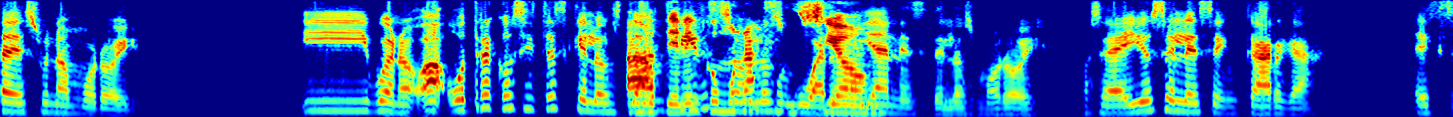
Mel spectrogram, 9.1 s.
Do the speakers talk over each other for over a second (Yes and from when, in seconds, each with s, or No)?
Yes, from 3.9 s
